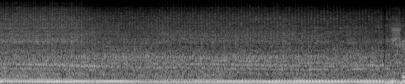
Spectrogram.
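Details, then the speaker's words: Mitsubishi Evo 8 with new motor after an oil leak fix: steady even low idle with a smooth beat and no knocks, ticks or misses; running very nice, nothing leaking, no smoke yet though the intake manifold had oil. "running very, very nice. Nothing leaking yet."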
